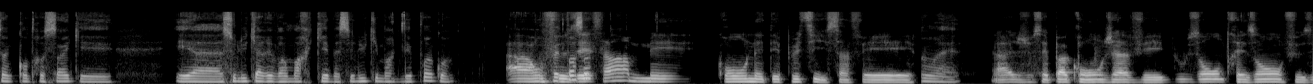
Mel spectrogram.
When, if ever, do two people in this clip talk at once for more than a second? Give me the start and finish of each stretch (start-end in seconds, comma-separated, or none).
none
